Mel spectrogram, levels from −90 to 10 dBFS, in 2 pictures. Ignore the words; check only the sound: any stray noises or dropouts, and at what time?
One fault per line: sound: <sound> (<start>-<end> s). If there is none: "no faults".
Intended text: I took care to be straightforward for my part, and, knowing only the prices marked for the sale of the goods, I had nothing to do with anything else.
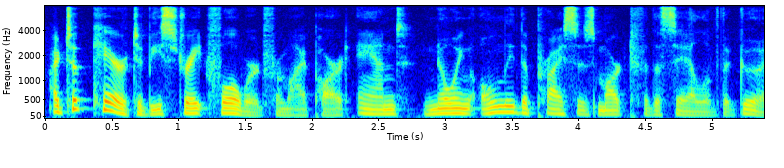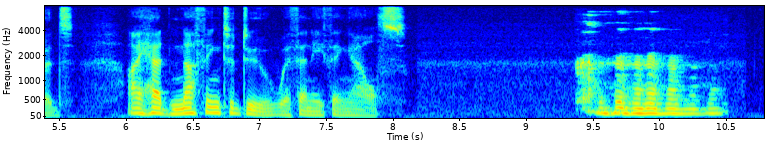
sound: laugh (9.4-10.5 s)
